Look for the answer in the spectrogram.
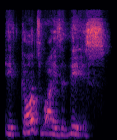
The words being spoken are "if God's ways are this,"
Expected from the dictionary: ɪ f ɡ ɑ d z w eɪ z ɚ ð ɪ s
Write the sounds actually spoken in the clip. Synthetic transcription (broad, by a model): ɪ f ɡ ɑ d z w eɪ z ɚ ð ɪ s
